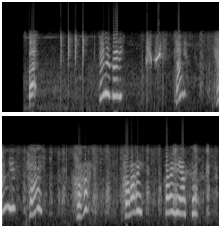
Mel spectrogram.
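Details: Pit bull and Pointer mix dog whining and yelping excitedly: a quick run of high, rising-then-falling whimpers with rich overtones, repeated about once a second across the clip, with short sharp clicks near the start.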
